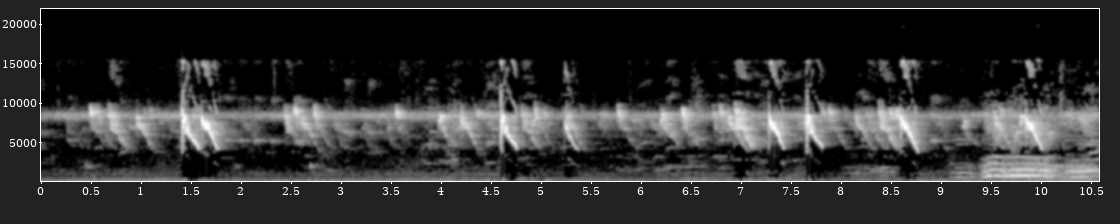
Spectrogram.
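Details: Forest lure recording of white-eyes: a steady stream of high, thin descending chirps, several overlapping, and near the end a lower, warbling bird phrase joins in.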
